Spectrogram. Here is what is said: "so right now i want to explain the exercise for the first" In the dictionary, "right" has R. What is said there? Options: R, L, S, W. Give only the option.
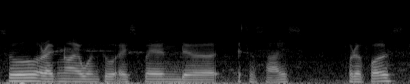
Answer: R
